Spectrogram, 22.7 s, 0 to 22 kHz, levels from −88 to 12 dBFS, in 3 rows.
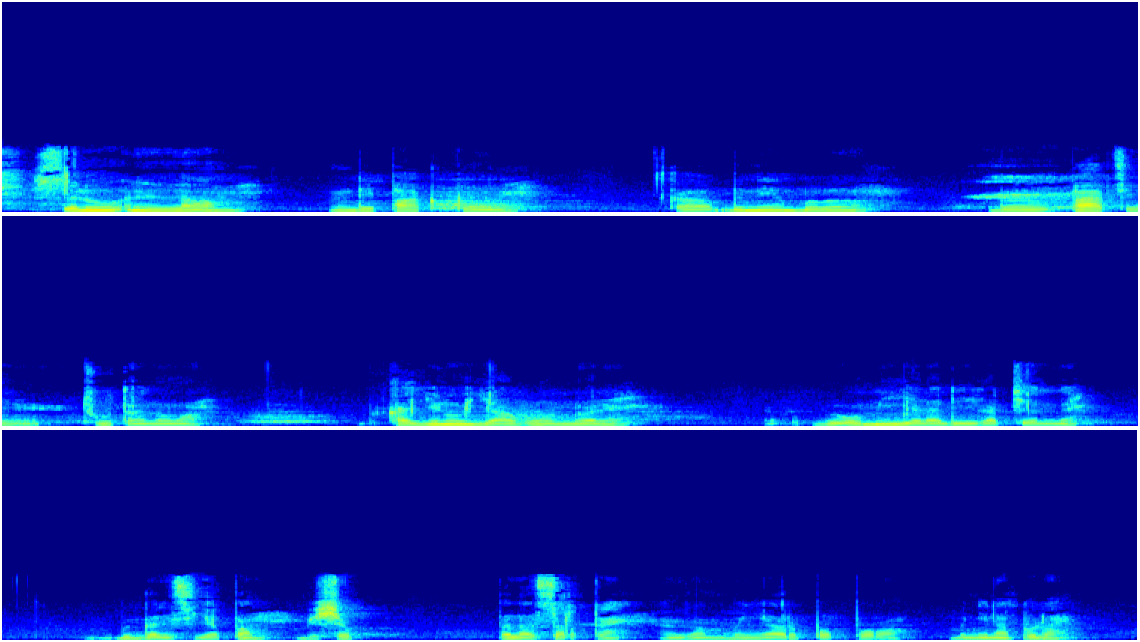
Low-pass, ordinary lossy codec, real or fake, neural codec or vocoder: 7.2 kHz; MP3, 32 kbps; real; none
